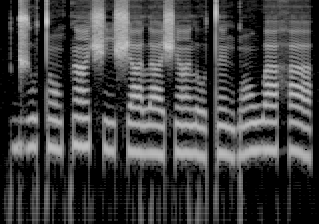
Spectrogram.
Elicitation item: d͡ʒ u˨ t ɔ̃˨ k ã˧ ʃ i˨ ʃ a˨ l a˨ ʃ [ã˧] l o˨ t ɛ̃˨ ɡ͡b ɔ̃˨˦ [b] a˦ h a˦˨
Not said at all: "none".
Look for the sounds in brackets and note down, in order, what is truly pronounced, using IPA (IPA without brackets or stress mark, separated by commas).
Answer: ã˧, w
